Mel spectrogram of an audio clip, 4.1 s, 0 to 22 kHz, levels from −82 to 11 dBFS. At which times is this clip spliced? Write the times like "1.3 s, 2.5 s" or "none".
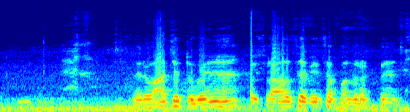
2.5 s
